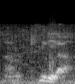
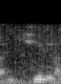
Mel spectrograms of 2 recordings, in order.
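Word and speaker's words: ancilla: La palabra es anquila, ¿no? O anchila, depende de cómo se quiera pronunciar.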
